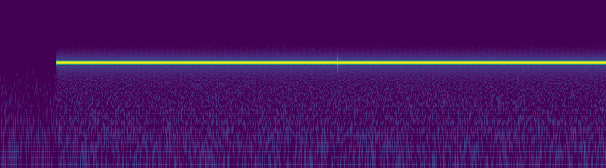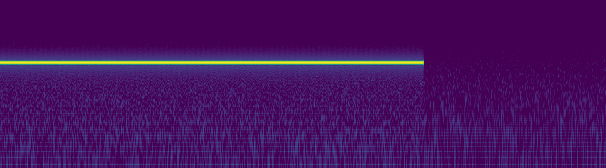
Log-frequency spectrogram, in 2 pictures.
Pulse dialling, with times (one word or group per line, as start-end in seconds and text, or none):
none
